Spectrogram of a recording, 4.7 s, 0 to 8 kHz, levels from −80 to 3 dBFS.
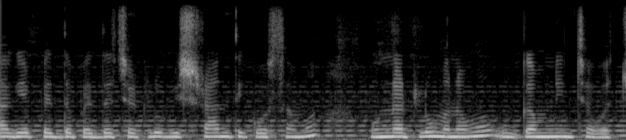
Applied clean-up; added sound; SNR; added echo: none; Bowed string instrument; 19 dB; none.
